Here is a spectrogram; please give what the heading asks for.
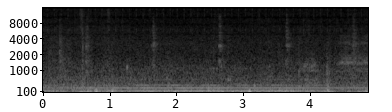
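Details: SMC Scandinavian ceiling fan running on low with the light on: a quiet low hum with faint irregular ticks roughly once a second. Its earlier grinding has reduced; a worn fan bearing is suspected.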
